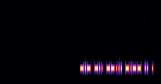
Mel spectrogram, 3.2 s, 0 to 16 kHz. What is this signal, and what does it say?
Morse code, heard as a keyed tone, about 52 wpm, 700 Hz. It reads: KD7YIE
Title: USA Call Signs - 6 Characters - 50wpm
